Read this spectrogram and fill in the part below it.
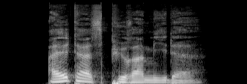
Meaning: age-gender-pyramid, population pyramid
- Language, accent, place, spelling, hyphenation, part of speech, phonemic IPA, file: German, Germany, Berlin, Alterspyramide, Al‧ters‧py‧ra‧mi‧de, noun, /ˈaltɐspyʁaˌmiːdə/, De-Alterspyramide.ogg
